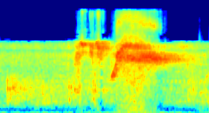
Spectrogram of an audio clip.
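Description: An infant rhesus monkey gives one high-pitched cry about a second in. It rises sharply in pitch, then holds for about half a second before fading.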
